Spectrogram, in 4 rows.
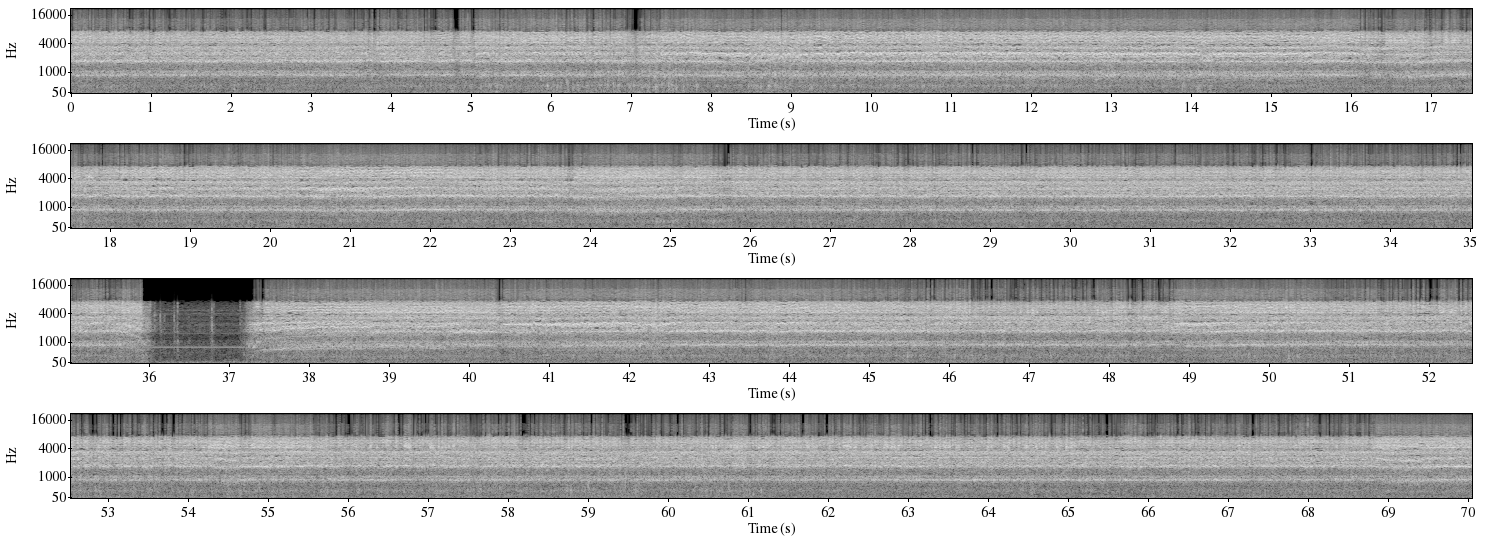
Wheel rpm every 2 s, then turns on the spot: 230, 230, 230, 230, 210, 210, 210, 210, 220, 230, 230, 230, 220, 230, 230, 230, 230, 210, 70, 210, 210, 220, 230, 230, 230, 230, 230, 230, 230, 230, 230, 230, 230, 230, 230.
none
